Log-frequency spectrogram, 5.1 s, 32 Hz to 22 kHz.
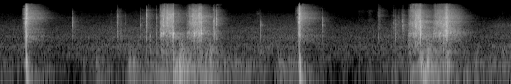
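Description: An AR-15 rifle being function tested after cleaning: sharp metallic clacks of the action cycling and crisp trigger clicks, a handful of distinct close snaps spaced over a few seconds with handling noise between them.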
